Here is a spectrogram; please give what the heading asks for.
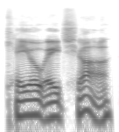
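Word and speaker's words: coa: Using a specialized digging stick called a koa, pronounced Koh-ha, a long, sturdy tool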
